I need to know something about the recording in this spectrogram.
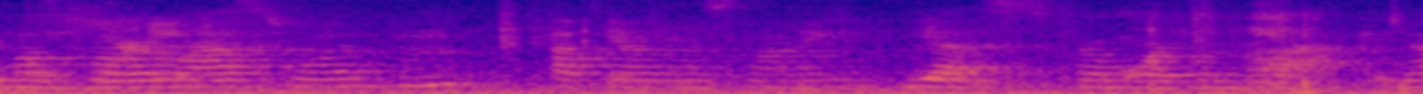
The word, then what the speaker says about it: Maslany: and Tatiana, and I'm gonna say her last name wrong, she was maybe 10 years old in the Maslany? last one. Hmm? Tatiana Maslany.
